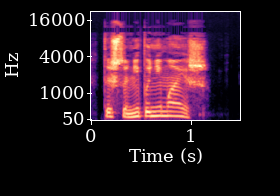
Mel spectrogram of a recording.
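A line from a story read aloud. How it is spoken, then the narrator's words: Sighing. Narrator (Russian): Ира вздохнула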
